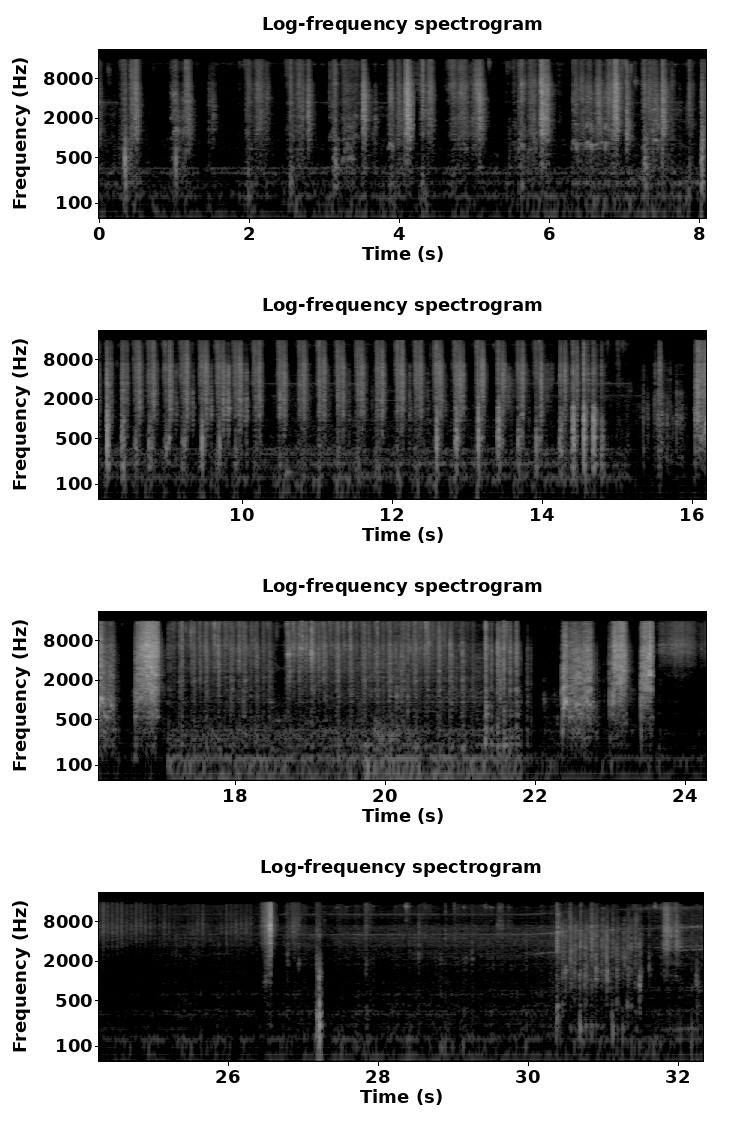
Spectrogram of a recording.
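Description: Chef's knife chopping beetroot on a plastic cutting board: a long run of quick, even chops, about four or five a second, through the first half. Then a few louder strokes and scattered knocks, and it grows quiet near the end.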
